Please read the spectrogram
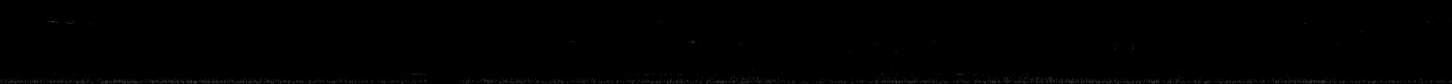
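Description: Faint outdoor ambience: scattered bird chirps and calls over a low steady background rumble, cut off briefly about four seconds in.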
